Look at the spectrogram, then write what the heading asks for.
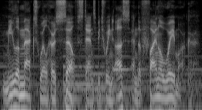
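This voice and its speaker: A suave game CEO acted by a man with a very low voice. He is genial and formal on the surface, calculating underneath. Music plays behind him. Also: normal speed, close to an everyday voice. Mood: measured, businesslike. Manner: polite, smooth, formal. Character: suave, genial, calculating male corporate chief executive. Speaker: company CEO. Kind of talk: English video game voice acting.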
